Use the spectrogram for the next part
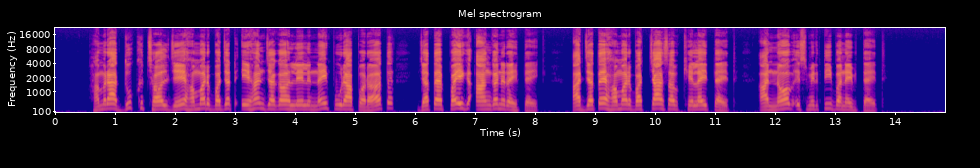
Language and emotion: Maithili, sad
